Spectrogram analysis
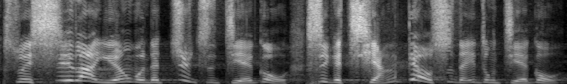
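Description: Male preacher, bright and forceful tone, live sermon in a church with long reverb. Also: very high-pitched, very animated, a little fast. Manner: rhetorical questions to the congregation. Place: church sanctuary.

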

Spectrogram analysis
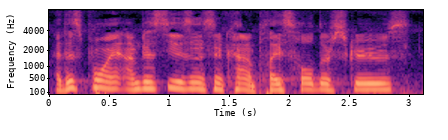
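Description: A man in his thirties chatting casually to the camera while framing a barn outdoors, thinking out loud in a rambling, laid-back way. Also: a little high, fairly even intonation, moderate pace. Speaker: builder vlogger. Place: outdoors at a barn construction site. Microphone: action camera, sometimes head-mounted.

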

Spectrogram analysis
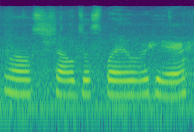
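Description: Speaking at a moderate pace in a voice on the high side, a young video tour host casually guides viewers through an indoor museum. She points out exhibits as she walks, relaxed throughout. Her handheld camera mic yields noisy audio.

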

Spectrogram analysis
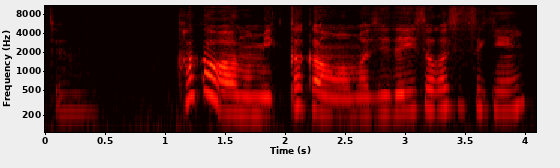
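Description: A woman's voice: fairly high pitch, normal speed, sharp tone. Chatty young woman, giggly livestream talk. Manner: chatty, giggly, reads and answers viewer comments. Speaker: idol livestreamer. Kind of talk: casual livestream chat.

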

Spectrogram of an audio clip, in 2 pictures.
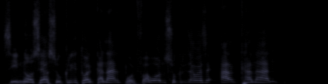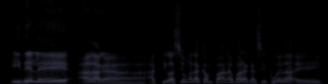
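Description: Relaxed man explaining a beat. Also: high voice, moderate pace, smooth, no room sound, clean studio sound. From Dominican Republic. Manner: relaxed, explanatory, many hesitations. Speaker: music production tutorial host. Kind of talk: casual screen-recorded tutorial. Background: beat playing in the background.

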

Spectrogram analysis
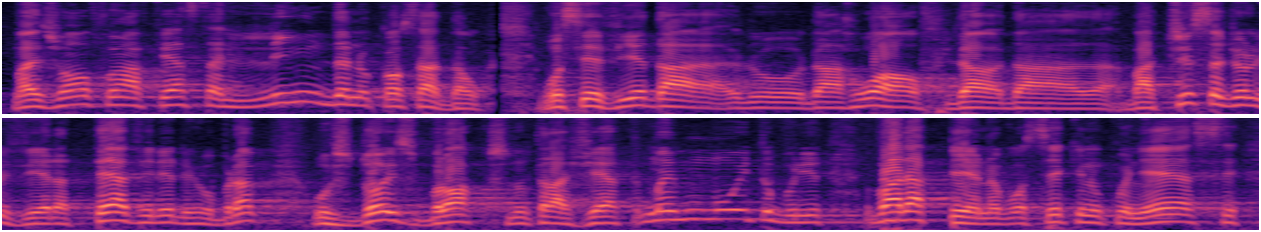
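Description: Sixties male, lively interview guest, self-correcting, lapel mic in a reverberant studio. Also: medium pitch, moderate pace, hardly any pauses. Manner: animated, repeats himself, self-corrects. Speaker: carnival band organizer, guest.

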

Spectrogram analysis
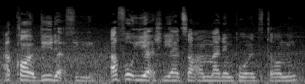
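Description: A woman's voice: lowish voice, steady tone, racing, natural voice. A woman acting an irritated, evasive young lover in a web drama, with a London accent. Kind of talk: naturalistic web series drama dialogue. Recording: noisy outdoor street at night.

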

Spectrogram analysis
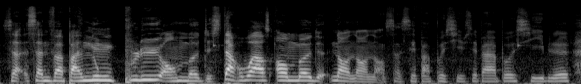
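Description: A man's voice: on the high side, moderate pace, heavy background noise. A man giving casual live gameplay commentary as a streamer, playful and self-mocking, with sudden exclamations. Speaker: gaming streamer.

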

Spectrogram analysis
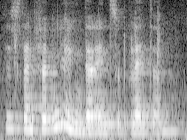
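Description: A woman's voice: fairly low pitch, lively intonation, fast talker, natural voice. An actress as a gracious businesswoman, echoey room. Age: middle-aged. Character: gracious, attentive middle-aged gallery businesswoman. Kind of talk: screen drama acting. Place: indoors, large room. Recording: echoey room, noisy old TV soundtrack.

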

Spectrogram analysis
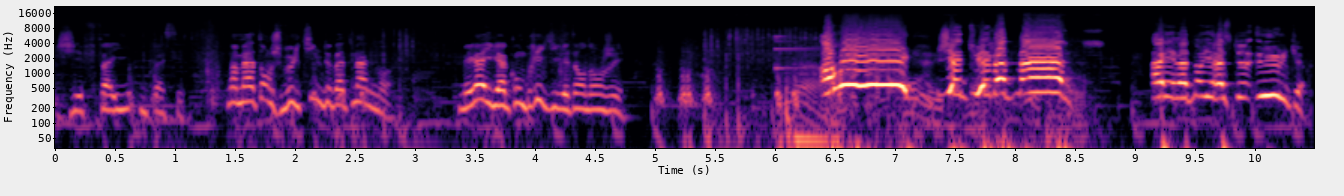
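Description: This very high-pitched young man makes gaming videos, excitedly narrating his own play and exclaiming often. He speaks straight to his viewers, recorded on a desk mic with headphones on.

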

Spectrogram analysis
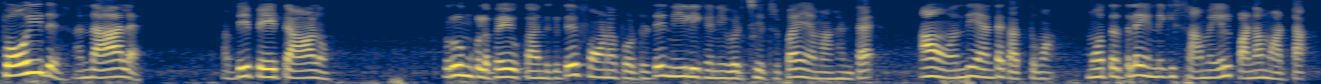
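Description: A high-voiced, grumbling mother-in-law who sulks and complains, played by a woman in a comedy skit. She nags endlessly and pities herself at every turn. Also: fairly quick, natural voice. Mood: resigned. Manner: grumbling, whiny, self-pitying. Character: nagging self-pitying older mother-in-law. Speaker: comedy sketch actor.

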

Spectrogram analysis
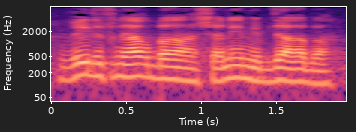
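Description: A man's voice: medium pitch, slight background noise. A middle-aged man, a rabbi, telling a heartfelt story in a moral sermon, his voice rising and cracking with emotion. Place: synagogue or home lecture hall.

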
